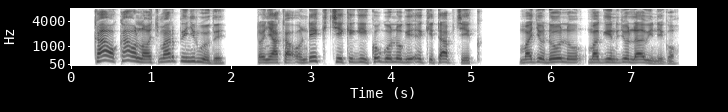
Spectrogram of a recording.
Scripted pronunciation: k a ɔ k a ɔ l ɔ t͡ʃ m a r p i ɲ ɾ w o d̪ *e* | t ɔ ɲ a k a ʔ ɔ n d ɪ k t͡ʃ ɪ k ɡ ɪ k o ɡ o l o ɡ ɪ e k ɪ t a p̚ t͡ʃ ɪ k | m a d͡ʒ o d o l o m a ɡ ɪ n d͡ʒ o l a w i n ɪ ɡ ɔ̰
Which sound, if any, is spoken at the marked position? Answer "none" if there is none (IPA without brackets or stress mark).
e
